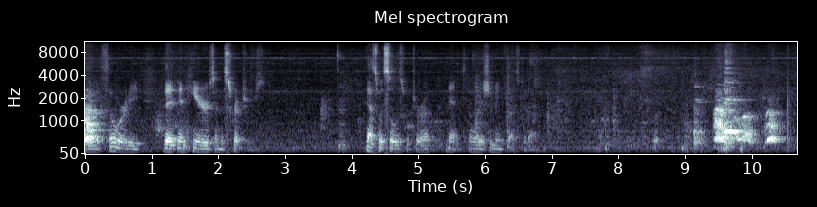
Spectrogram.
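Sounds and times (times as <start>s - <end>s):
dog guarding the perimeter barking: 0.0s - 0.3s, 9.4s - 10.6s
speech: 0.3s - 2.7s, 3.8s - 7.0s.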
